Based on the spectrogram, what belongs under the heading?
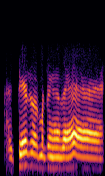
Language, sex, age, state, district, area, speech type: Tamil, male, 60+, Tamil Nadu, Nagapattinam, rural, conversation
